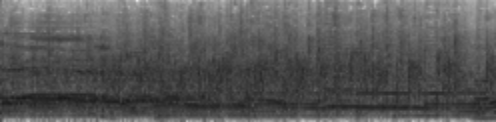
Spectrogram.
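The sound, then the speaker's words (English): Audience applause for a performer at a comedy stage show, loud and sustained, with dense clapping and some crowd noise throughout. “Will you please welcome Christian Riley, ladies and gentlemen? Give him a round.”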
